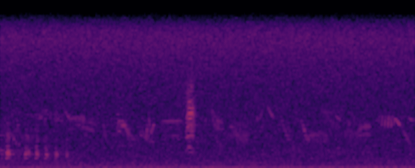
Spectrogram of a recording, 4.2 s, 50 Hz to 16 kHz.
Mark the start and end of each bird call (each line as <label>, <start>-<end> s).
Erckel's Francolin (Pternistis erckelii), 0.0-0.7 s
Eurasian Skylark (Alauda arvensis), 0.0-4.2 s
Hawaii Amakihi (Chlorodrepanis virens), 1.8-2.0 s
